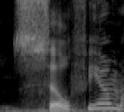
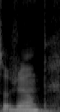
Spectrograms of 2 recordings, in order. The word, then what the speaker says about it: silphium: Or a species of giant fennel, silphium.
